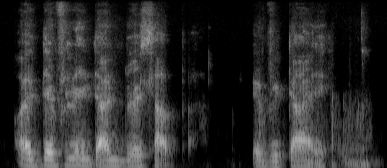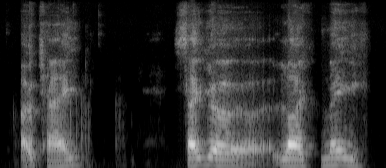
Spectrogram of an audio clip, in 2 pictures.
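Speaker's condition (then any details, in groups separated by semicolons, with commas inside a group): Cerebral palsy; talks slowly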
